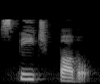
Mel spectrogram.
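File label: "speech bubble", English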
